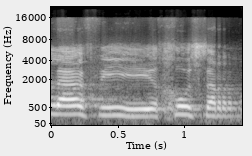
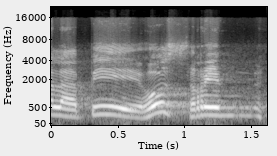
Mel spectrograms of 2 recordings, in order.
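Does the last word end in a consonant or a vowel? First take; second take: consonant; vowel. First: The last word ends on a bare consonant. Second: The last word ends with an added vowel. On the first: The speaker calls it right. "kan begitu kan harusnya" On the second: The speaker calls it wrong. "Tapi kadang dibaca"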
